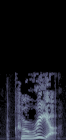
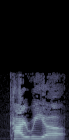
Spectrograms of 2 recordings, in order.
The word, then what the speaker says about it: Kuria: And it's called Kuria. And it's spelled K-U-R-I-A, and you can find this in Strong's Greek Concordance, and that would be 2959. And it's also, you will hear it as Kyria or Syria, and Kyria be K-Y-R-I-A, or Syria, which would be C-Y-R-I-A.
